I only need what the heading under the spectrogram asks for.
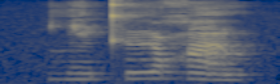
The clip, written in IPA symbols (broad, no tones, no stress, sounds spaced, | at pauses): ʎ ẽ kʰ ø ħ ã ʊ̯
